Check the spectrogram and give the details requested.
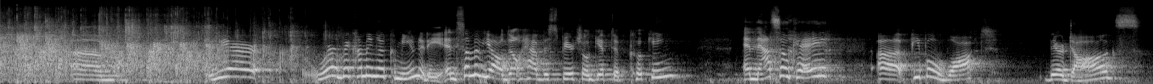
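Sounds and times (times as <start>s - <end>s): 
group clapping: 0.0s - 3.6s
speech: 0.7s - 1.4s, 2.1s - 2.4s, 3.2s - 11.4s.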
